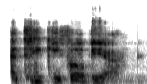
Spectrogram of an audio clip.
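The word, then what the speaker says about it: atychiphobia: is definitely a phobia of mine it's called atii phobia and yes I looked up how to pronounce it because I wanted to make sure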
